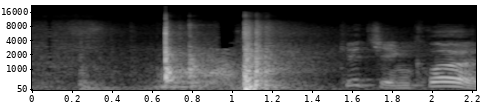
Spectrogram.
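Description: A metal engine lid slams shut.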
